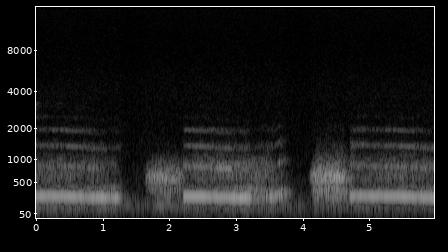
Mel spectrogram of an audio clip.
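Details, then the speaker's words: Wheezing on lung auscultation: long, high-pitched musical whistles with each breath, about 24 breaths a minute. "مع صوت الويزنج ساوند، يبقى أول حاجة هنسمعها الويزنج ساوند."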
